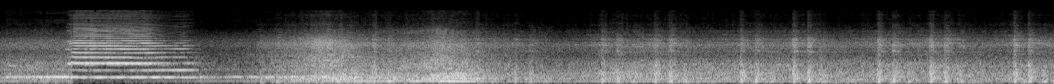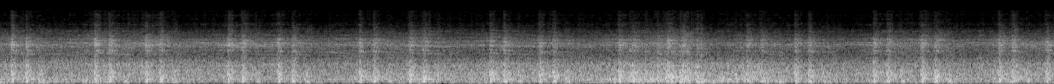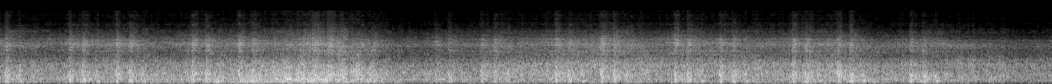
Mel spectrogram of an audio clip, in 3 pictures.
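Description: Locomotive horn sounding briefly about a second in. Then an Indian Railways express train passes at speed: a continuous rush and rumble of coaches, with the clickety-clack of wheels over the rail joints.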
